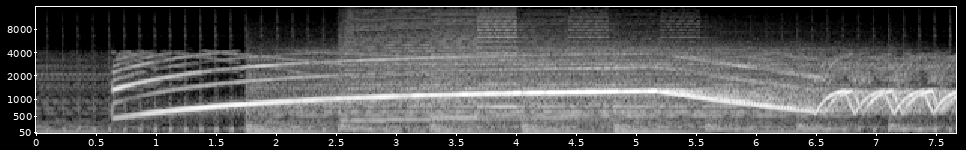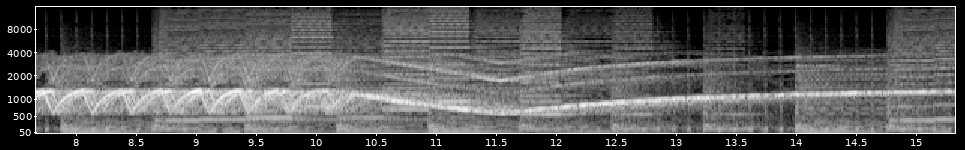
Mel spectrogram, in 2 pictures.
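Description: An emergency-vehicle siren starts suddenly about half a second in with a slow wail that rises, falls, then switches to a fast yelp of about three to four warbles a second before falling and rising again. Low background music with a repeating beat continues underneath.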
